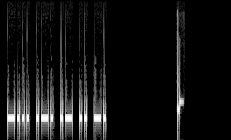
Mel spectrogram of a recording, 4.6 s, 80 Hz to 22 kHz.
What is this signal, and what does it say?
Morse code, heard as a keyed tone, about 25 wpm, 700 Hz. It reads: BRAIN
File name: 5 Letter Words - First 3 Letters Given - 25wpm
